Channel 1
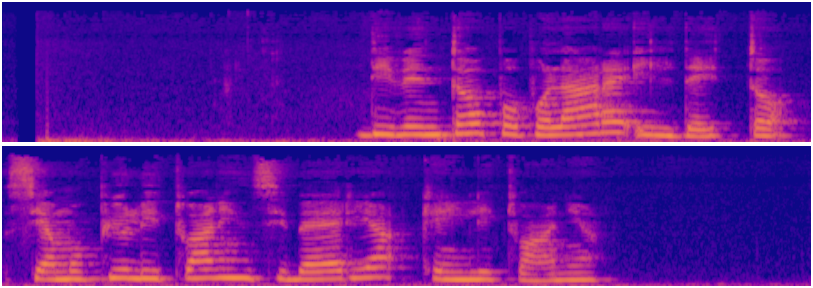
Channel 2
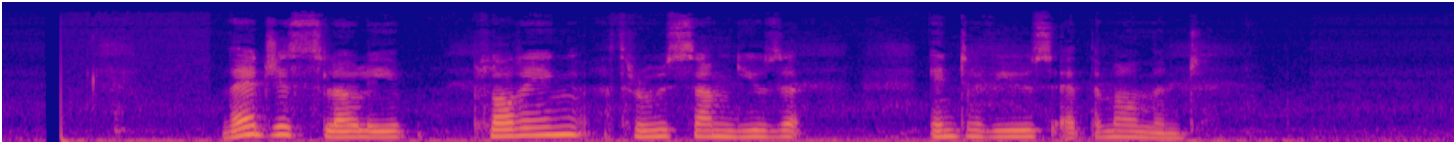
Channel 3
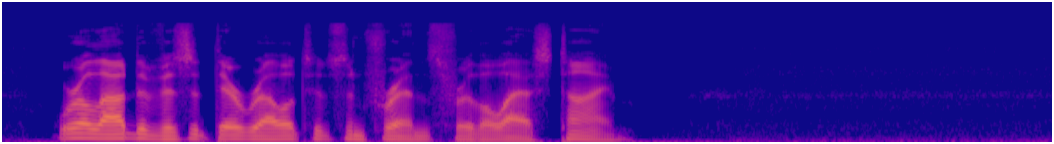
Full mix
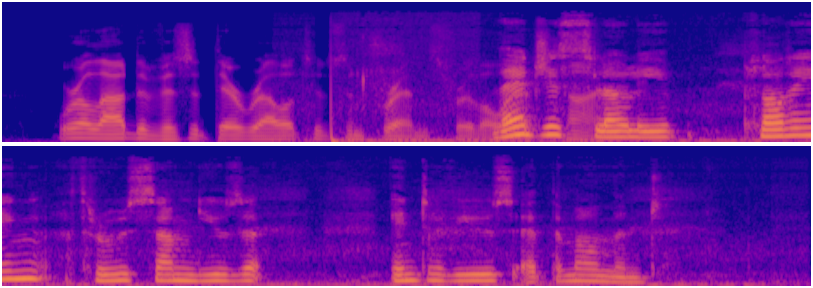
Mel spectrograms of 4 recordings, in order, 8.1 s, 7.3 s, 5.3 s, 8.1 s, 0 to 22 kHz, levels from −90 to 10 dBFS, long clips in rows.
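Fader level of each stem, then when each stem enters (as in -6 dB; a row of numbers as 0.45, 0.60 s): off, +1.0 dB, -3.0 dB; off, 1.35 s, 0.00 s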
